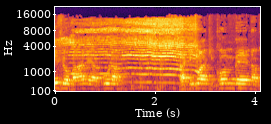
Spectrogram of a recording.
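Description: A young child crying in long wails, one cry held steady for about a second and a half before breaking into shorter sobs.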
